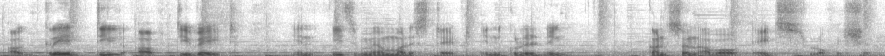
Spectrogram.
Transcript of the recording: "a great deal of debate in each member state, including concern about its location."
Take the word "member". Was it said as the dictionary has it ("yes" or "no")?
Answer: no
